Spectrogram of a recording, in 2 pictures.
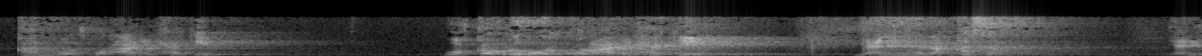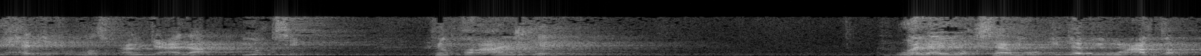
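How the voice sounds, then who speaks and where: High bright-voiced teacher in a hall. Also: male voice. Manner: patient explaining, repeats points with everyday examples. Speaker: religious teacher. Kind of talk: Quran commentary lesson. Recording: echoey hall, dull lo-fi sound.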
